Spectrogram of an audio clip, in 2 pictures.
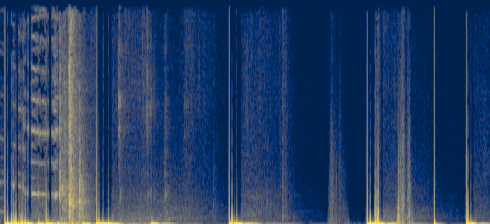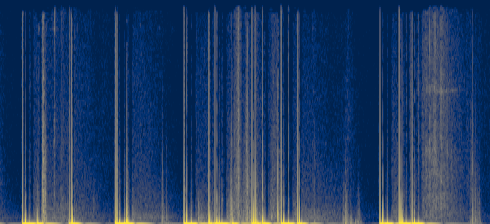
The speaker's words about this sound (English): Just open the door.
